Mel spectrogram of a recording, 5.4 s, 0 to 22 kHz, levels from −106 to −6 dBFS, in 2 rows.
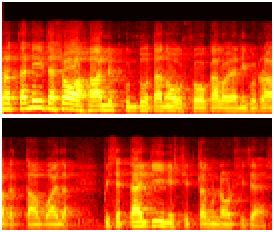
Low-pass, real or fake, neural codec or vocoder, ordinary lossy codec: none; real; none; none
